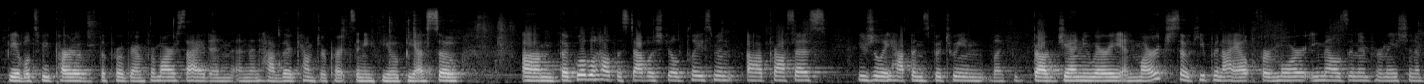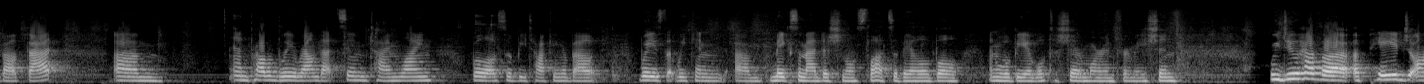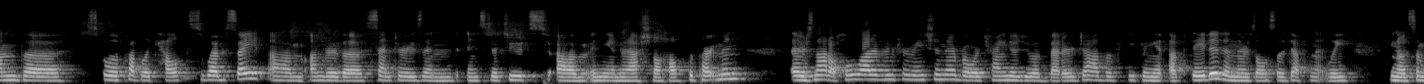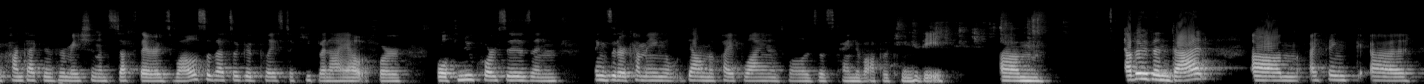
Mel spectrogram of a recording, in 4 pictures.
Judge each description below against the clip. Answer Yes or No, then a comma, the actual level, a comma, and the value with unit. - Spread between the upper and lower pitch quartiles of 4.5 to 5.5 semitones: No, narrow, 2.4 semitones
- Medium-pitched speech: Yes, medium, 180 Hz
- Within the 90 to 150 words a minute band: No, average, 185 wpm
